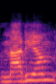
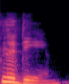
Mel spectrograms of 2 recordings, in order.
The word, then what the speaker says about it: Nadim: a good game um is it not nadiam am i saying it correctly it's it's nadim oh no you're okay his name right mark levy my ass out not nadeem no short a d i i didn't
